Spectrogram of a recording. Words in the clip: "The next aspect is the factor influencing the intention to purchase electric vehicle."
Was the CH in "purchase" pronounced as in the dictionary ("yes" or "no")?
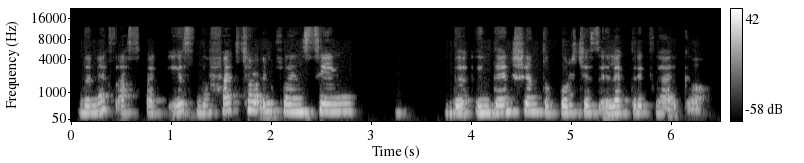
yes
